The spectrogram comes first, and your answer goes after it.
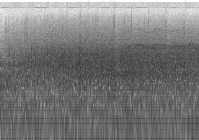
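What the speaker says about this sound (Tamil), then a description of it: "அதுக்கு நீங்க ஒரு பெரிய கரகோஷம் கொடுக்கலாம்." An audience at a Tamil film tribute event applauds with dense, sustained clapping that holds steady and fairly near throughout, with no voices over it.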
